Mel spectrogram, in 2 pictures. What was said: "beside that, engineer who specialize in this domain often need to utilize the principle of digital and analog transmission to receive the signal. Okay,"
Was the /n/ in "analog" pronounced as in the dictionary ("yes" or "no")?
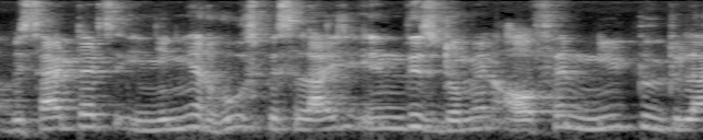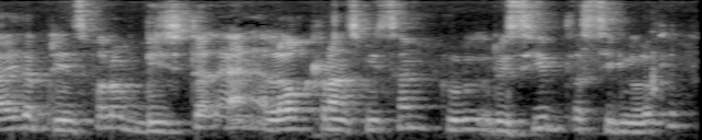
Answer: no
